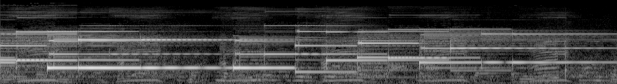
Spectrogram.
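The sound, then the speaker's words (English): A chair exit alarm, set up to signal when a man gets up from his chair, is triggered as someone gets up from the chair and plays a bright electronic chime melody, steady high tones stepping through a tune for several seconds, with a low pulsing hum repeating underneath at a regular beat. “So we want to know when he gets up. So I'm going to sit in his chair.”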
